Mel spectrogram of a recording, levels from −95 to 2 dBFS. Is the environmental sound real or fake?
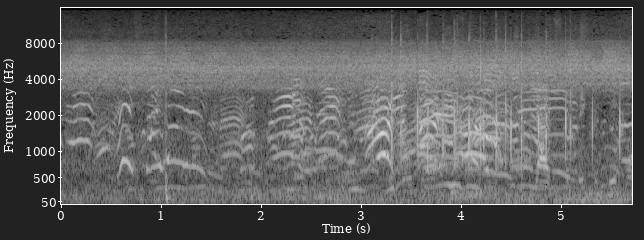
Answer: real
